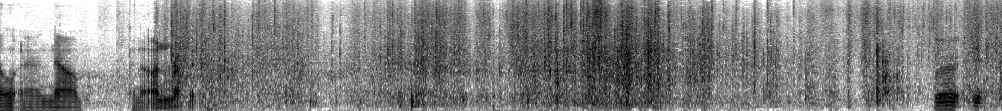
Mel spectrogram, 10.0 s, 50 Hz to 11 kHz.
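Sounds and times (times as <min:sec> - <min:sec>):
mail packaging crinkled and torn: 0:01.6 - 0:10.0.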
